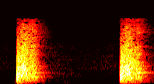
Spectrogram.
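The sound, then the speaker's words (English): Two loud gunshots from a gun, sharp blasts about two seconds apart. The first trails off in a short decaying tail before the second one hits. “You just pulled out your gun and you shot them both. Like this.”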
